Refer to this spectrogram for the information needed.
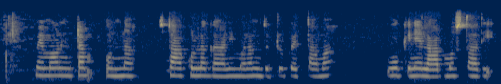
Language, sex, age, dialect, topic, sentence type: Telugu, female, 18-24, Southern, banking, statement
